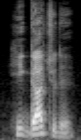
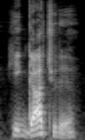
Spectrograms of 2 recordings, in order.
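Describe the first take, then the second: First: Louder, leaning on "got"; emphatic repeat. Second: Said in the usual way. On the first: Shown as a demonstration. Telling her friend she got played, hitting "got" loudly. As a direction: punch "got" hard to drive the point home. Repeating his point more forcefully.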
